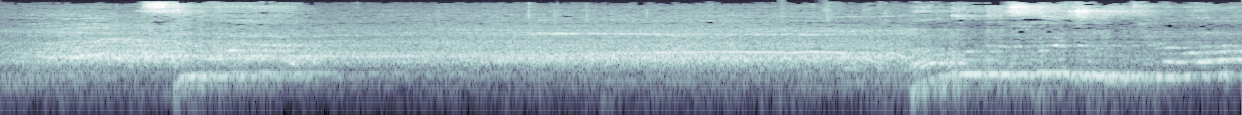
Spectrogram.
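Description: A large crowd cheers and screams in a big echoing arena.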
